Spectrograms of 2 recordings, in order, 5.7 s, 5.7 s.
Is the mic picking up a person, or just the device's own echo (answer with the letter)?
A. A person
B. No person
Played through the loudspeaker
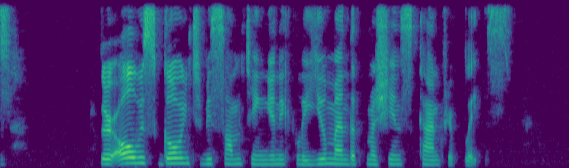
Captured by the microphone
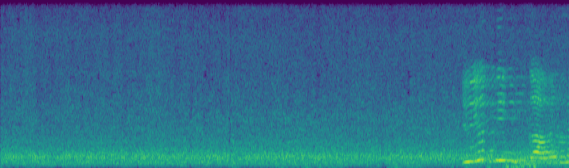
A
